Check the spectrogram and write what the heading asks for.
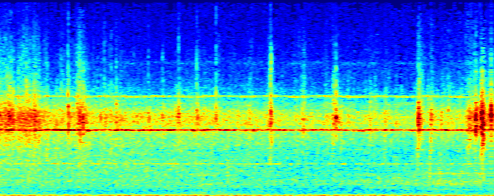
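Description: Steady low rumbling background noise with a thin, constant high-pitched tone over it and a few faint clicks.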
